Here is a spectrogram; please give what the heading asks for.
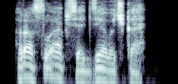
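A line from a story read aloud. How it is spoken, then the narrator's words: Husky exhale. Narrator (Russian): хрипло выдохнул я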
